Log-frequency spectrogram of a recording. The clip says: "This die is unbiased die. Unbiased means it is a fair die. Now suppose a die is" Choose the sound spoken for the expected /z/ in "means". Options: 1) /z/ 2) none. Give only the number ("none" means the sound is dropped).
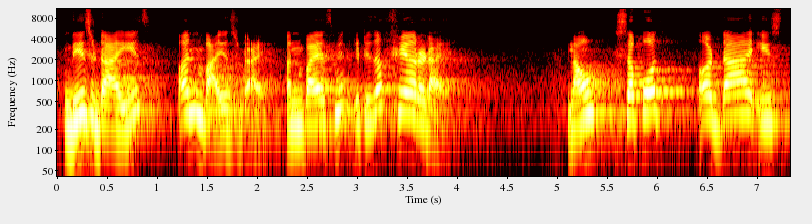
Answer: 2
